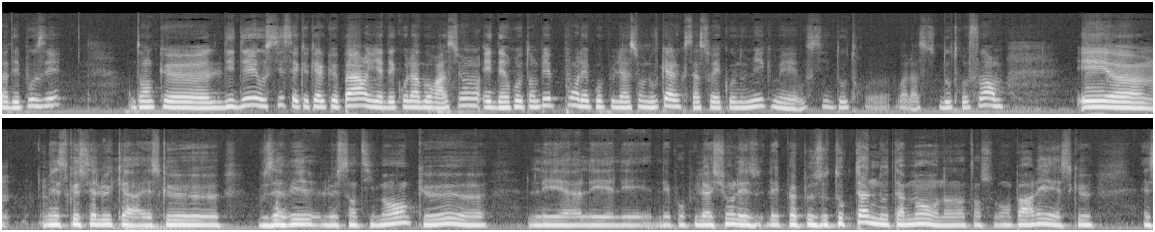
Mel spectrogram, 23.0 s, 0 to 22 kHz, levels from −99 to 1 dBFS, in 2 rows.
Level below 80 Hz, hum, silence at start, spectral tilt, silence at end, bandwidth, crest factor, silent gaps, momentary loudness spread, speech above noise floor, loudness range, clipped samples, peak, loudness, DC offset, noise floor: -36 dBFS; none; 0 s; -7 dB/octave; 0 s; 14.5 kHz; 12 dB; none; 10 LU; 24 dB; 5 LU; under 0.1%; -2 dBFS; -14 LUFS; under 0.1%; -37 dBFS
